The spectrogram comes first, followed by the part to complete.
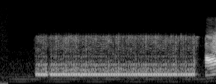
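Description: Telephone ringback tone heard down a phone line as a call is placed: one steady, unbroken tone that starts about a third of a second in and holds at an even level.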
